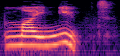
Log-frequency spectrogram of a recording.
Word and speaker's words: minute: word here means very very very small it's pronounced minute yep straight fence fancy yep all right um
